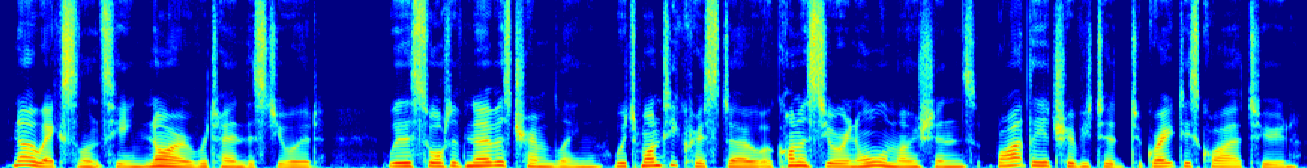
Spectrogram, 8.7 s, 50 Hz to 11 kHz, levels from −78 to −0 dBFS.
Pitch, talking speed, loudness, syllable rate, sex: 195 Hz, 170 wpm, -18 LUFS, 5.7 syllables/s, female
